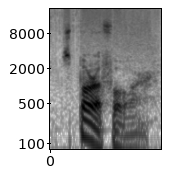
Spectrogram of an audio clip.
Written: sporophore

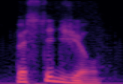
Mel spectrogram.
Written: vestigial

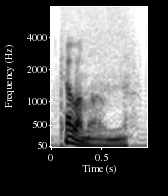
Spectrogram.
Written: telamon

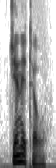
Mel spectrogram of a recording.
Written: genital

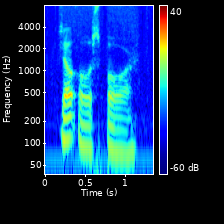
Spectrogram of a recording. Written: zoospore

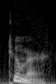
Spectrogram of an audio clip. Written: tumor

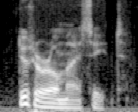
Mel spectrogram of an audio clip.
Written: deuteromycete

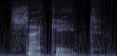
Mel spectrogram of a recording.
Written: saccate

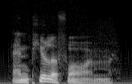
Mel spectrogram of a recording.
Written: ampulliform

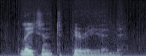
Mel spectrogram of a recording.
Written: latent period

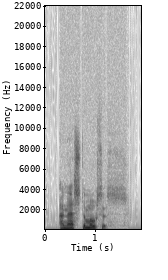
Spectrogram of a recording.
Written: anastamosis

